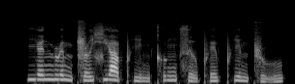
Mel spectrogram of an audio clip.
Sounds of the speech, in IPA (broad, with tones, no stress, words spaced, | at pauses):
jɛ˥nɻə˥˩nʈ͡ʂɤ˧˥ ɕjä˥˩ pʰḭ˨˩nkʰʊ˥ŋ sɹ̩˨˩pʰe˦ɪ̯ pʰi˥˩nʈ͡ʂṵ˨˩˦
